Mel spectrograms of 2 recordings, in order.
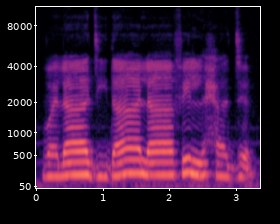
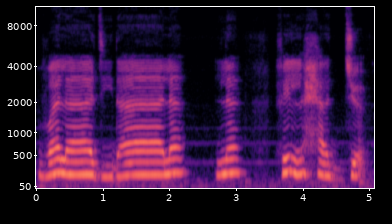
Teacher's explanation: آپ نے لام کو لمبا کرنے کی غلطی کر دی، آپ نے لام پہ کھڑی زبر ڈال دی. آپ نے پڑھنا ہے ولا جدال ل فی الحج.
